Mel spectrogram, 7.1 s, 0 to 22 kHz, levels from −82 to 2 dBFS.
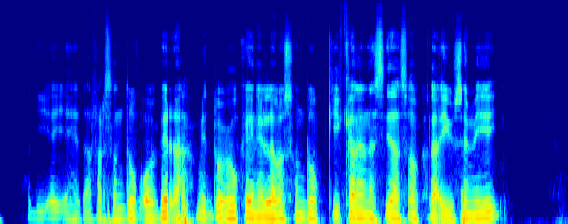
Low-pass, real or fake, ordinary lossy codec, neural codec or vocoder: none; fake; none; codec, 44.1 kHz, 7.8 kbps, Pupu-Codec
